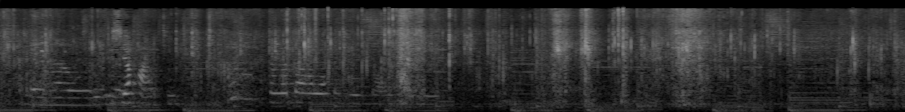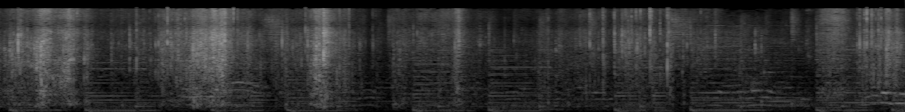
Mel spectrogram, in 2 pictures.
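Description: Background music under wrapping paper being torn and rustled as presents are unwrapped, with short sharp bursts of tearing and crinkling several times, and children's voices now and then.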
